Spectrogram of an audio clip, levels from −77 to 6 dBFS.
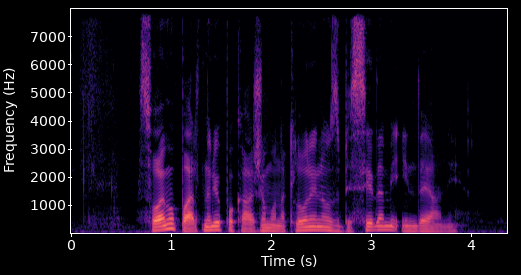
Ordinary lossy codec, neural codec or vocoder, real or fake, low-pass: none; none; real; none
